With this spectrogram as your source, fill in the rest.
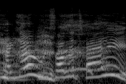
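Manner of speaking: mock exasperation. Podcaster acting out telling someone it's on telly, mock exasperated.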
